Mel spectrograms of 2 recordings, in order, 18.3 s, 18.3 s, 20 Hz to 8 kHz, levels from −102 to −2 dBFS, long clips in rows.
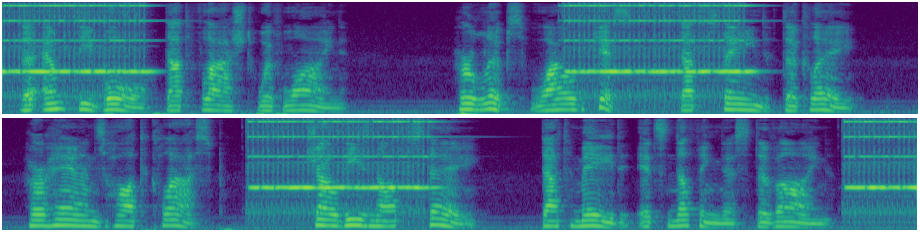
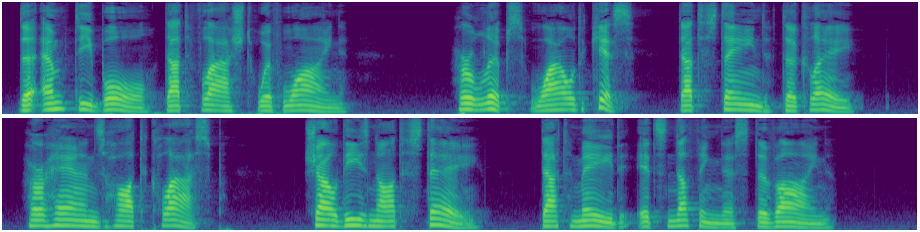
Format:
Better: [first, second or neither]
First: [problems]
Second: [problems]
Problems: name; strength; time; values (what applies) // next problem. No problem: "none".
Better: second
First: background sound (Telephone); 2 dB above the speech // room echo; dies away in 0.2 s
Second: none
